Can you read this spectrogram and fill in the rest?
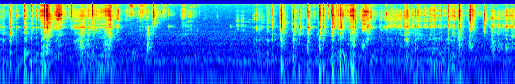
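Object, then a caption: Bar of soap. A metal blade cuts into a dry, orange and white striped solid bar of soap held in the palm, and chunks crack off. Crisp, bright crunches and scraping cuts come in quick bursts, with a quieter stretch of faint scraping in the middle. Each crack is dry and short, with almost no ring.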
